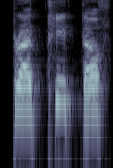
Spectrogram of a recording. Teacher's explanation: ತಾದ ನಂತರ ವಿಸರ್ಗದ ಉಚ್ಚಾರಣೆ ಫ್, ಮುಂದಿನ ಅಕ್ಷರ ಪ ಇದೆ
